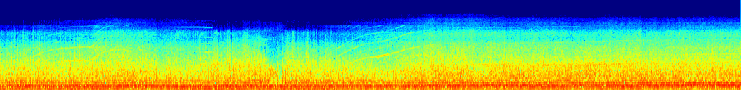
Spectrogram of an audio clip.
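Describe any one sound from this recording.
A small aircraft engine drones loudly and steadily.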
